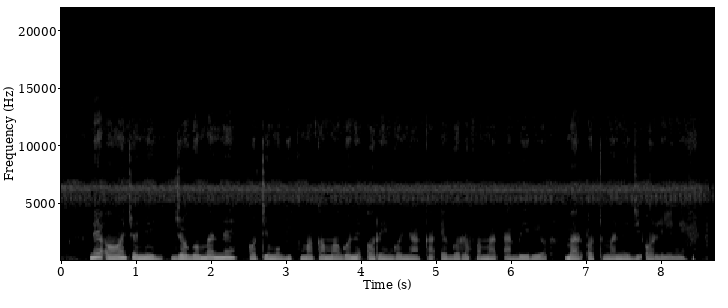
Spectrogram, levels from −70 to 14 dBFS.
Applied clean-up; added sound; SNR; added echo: none; none; none; none.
